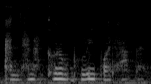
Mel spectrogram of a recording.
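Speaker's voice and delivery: quick breathless whisper; hushed whisper. Retold or imitated. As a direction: whisper it like a secret about to spill. Suspense before story climax.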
